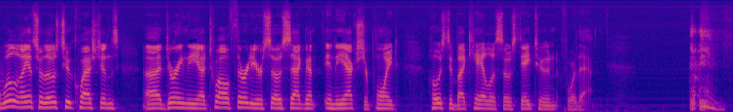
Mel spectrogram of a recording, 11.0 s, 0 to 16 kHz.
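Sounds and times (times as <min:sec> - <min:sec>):
speech: 0:00.0 - 0:09.0, 0:10.4 - 0:11.0
person clearing throat: 0:10.4 - 0:11.0.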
